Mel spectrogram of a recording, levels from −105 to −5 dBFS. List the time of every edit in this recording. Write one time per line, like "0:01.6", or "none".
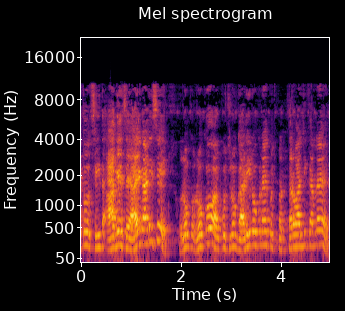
none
